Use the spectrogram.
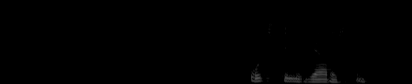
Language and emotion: Russian, neutral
